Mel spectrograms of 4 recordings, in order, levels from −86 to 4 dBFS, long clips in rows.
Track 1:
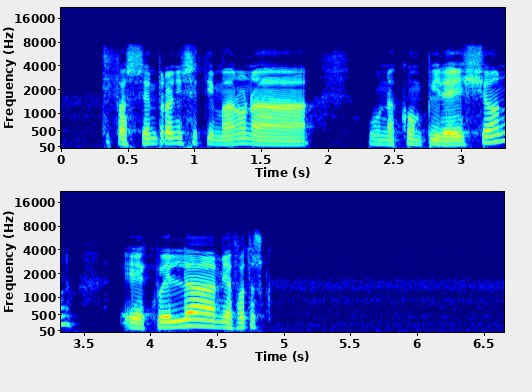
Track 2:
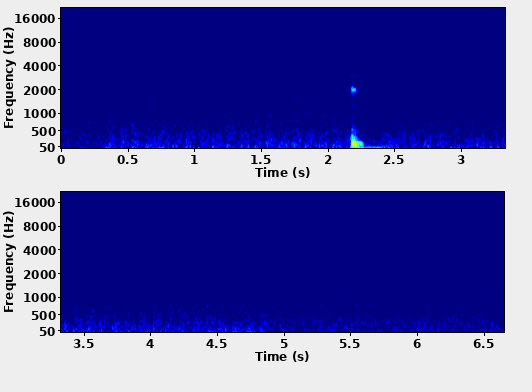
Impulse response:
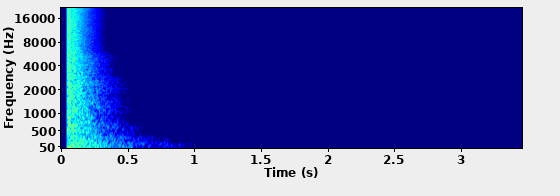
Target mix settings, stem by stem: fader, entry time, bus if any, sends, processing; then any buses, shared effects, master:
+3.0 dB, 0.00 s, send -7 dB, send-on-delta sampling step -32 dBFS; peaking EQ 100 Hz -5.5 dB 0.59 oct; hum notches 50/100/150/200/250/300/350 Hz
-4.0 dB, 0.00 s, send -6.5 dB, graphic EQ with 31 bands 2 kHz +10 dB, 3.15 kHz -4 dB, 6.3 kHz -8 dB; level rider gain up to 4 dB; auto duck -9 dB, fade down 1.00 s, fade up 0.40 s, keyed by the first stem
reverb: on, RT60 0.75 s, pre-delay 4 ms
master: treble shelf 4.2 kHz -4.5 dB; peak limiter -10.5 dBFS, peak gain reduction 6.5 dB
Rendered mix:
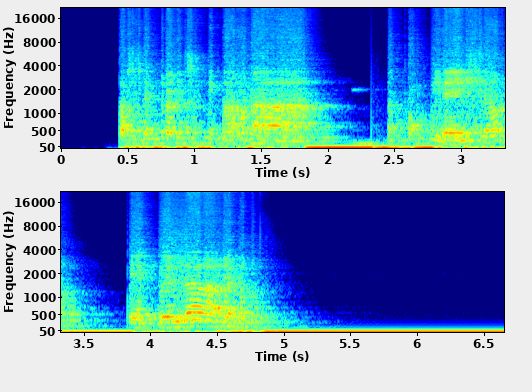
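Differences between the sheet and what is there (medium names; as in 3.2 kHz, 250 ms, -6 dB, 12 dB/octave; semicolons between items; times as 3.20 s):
stem 2 -4.0 dB -> -13.5 dB; master: missing treble shelf 4.2 kHz -4.5 dB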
